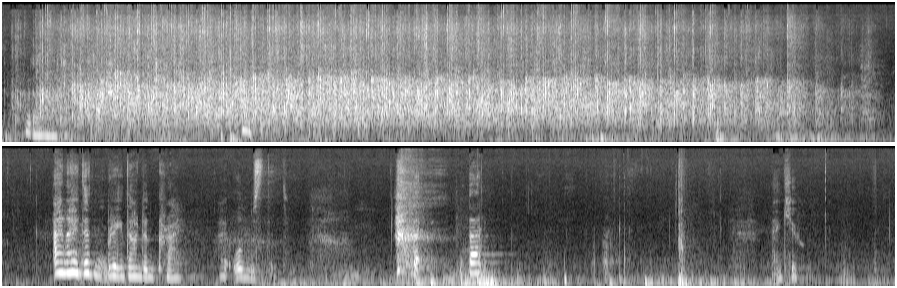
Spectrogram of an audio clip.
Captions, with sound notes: (audience applauding) And I didn't break down and cry. I almost did that. Thank you.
